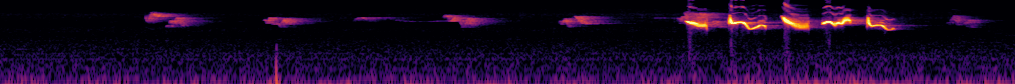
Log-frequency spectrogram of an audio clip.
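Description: Scarlet tanager song: a series of short, hoarse, burry phrases about a second apart. In the last three seconds comes a louder run of clear, wavering whistled notes.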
